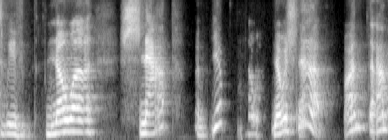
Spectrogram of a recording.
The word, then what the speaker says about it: Schnapp: Noah Schnapp. I'm pronouncing it Schnapp.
